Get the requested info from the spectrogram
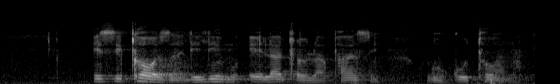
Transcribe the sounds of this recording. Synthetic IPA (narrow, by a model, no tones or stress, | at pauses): isiǃʰɔzaliliŋuɛlat͡ɬʼɔlwapʰasḭ | ŋɡʱok̬ʼutʰɔːma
